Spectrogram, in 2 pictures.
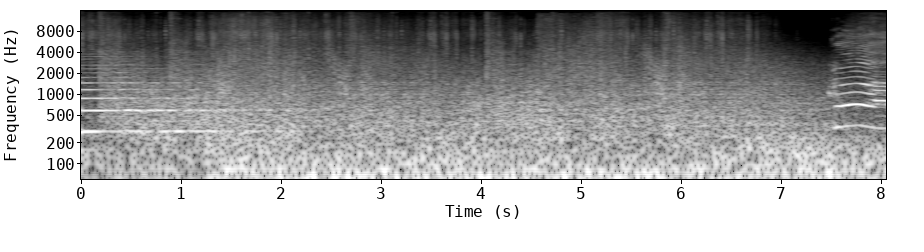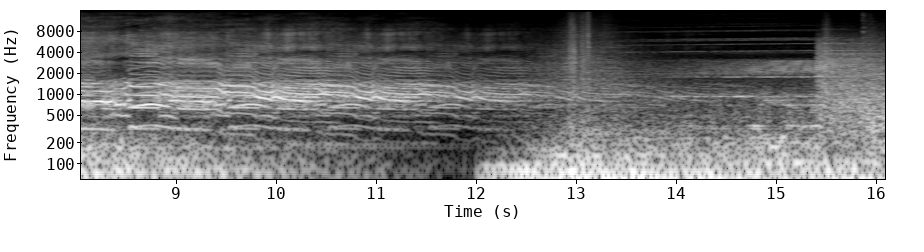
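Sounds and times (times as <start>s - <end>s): heavy rumbling boom: 0.0s - 8.2s, 12.1s - 14.5s
wavering drawn-out cry: 7.5s - 12.9s.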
